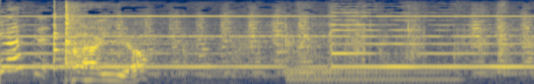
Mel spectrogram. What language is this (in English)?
Japanese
